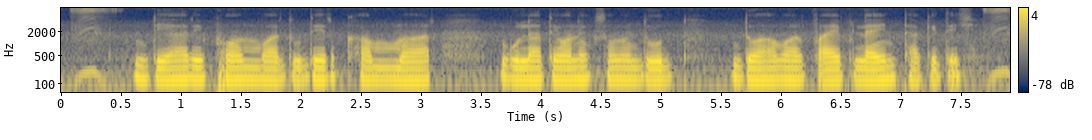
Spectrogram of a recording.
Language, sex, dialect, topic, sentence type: Bengali, male, Western, agriculture, statement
